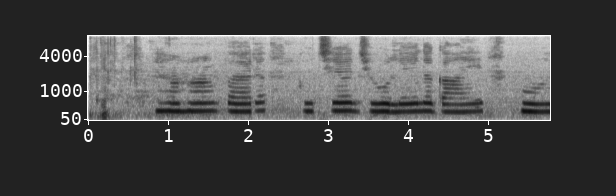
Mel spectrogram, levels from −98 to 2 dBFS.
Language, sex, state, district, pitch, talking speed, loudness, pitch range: Hindi, female, Punjab, Pathankot, 245 Hz, 60 wpm, -14 LUFS, 235-250 Hz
